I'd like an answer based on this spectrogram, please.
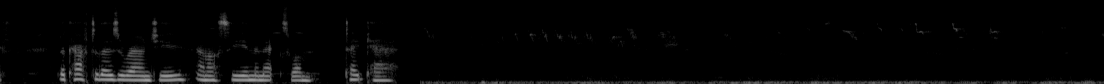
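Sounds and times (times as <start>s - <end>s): songbirds singing: 0.3s - 11.0s.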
